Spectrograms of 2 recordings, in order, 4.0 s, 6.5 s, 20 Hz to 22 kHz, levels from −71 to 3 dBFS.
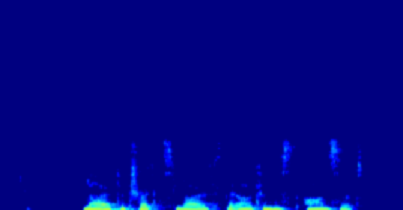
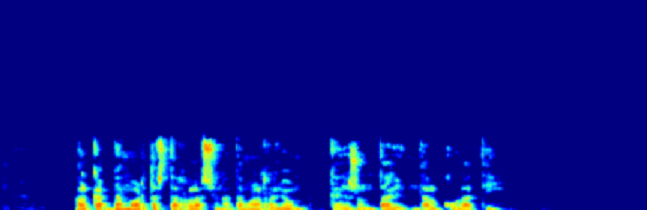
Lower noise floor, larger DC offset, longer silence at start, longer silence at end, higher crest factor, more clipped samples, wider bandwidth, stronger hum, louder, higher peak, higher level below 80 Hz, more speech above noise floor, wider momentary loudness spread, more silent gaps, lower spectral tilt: first, -82 dBFS vs -77 dBFS; neither; about the same, 0.85 s vs 0.75 s; second, 0.4 s vs 1.45 s; about the same, 16 dB vs 18 dB; neither; about the same, 7.6 kHz vs 8 kHz; neither; second, -38 LUFS vs -19 LUFS; second, -22 dBFS vs -2 dBFS; second, -74 dBFS vs -54 dBFS; second, 45 dB vs 59 dB; second, 7 LU vs 13 LU; neither; first, -8.5 dB/octave vs -4 dB/octave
